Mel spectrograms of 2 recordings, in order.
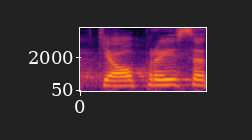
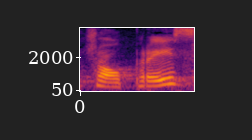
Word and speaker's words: Chiopris: Allora, Chiopris, te la pronuncia standard, ma anche allora dicono Ciopris. Ciopris.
